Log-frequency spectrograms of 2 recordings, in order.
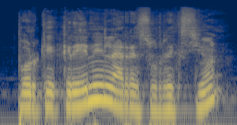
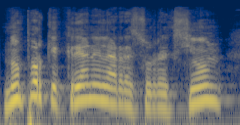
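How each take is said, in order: First: Rising question on "resurrección". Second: Raised, emphatic vibrant voice; vibrant denial. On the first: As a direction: ask it, lifting the end of "resurrección". Questioner challenges Saulo's sentence. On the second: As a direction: deny it firmly, pitched high. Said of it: "contestó Saulo con voz vibrante". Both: A narrator's reading.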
